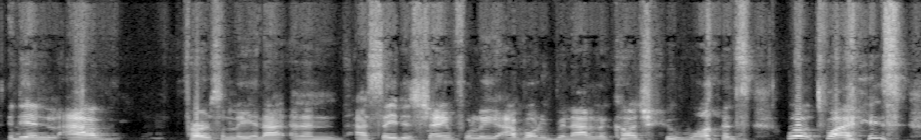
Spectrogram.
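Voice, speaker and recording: A woman hosting a podcast, interviewing casually in a halting way, often repeating words as she works toward her point. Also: fairly low pitch, darkish tone. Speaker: podcast host.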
